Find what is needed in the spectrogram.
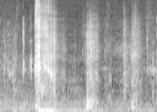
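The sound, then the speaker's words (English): Crisp crunching of a chocolate snack mix (chocolate chip cookies, white chocolate morsels, peanuts and Buncher Crunch) being bitten and chewed, with a loud bite followed by a few quieter crunchy chews in an irregular rhythm, no talking. “The Buncher Crunch snack mix. So it has chocolate chip cookies, Toll House, Premier White Morsels, Peanuts, and Buncher Crunch.”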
